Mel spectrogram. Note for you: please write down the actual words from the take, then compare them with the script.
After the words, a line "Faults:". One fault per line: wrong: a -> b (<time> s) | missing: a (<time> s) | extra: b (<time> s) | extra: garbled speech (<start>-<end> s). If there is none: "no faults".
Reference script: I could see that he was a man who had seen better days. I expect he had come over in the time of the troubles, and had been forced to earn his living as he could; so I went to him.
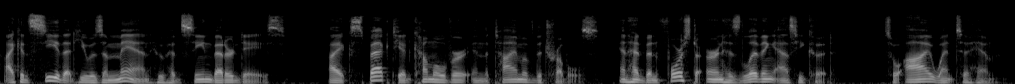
I could see that he was a man who had seen better days. I expect he had come over in the time of the troubles, and had been forced to earn his living as he could; so I went to him.
Faults:
no faults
